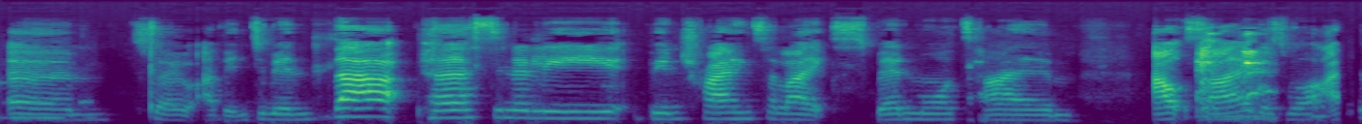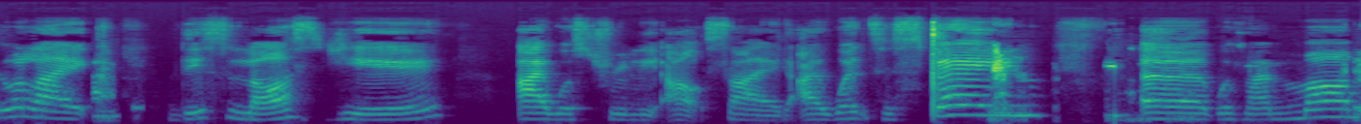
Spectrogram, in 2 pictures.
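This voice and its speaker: A woman's voice: mid-range voice, slow pace, background noise. A British woman in her twenties chatting casually as a podcast co-host, emphatic and slangy, dropping in Spanish phrases. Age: 20s. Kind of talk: casual chat.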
